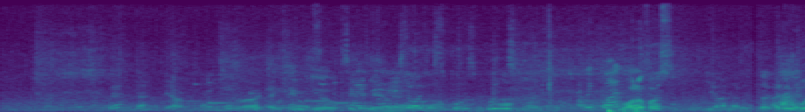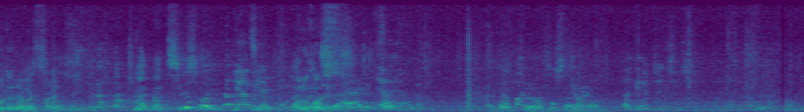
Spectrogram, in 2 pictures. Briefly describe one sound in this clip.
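Several men and women chatter and laugh close by in a lively crowd.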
